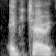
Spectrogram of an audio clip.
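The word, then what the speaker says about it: icteric: there is it and it could i can't pronounce it exteric thank you oh yeah i was better i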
